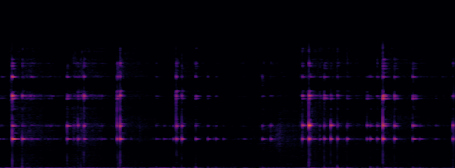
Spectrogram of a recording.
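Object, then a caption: Amber glass bottle. An upright, hollow amber (brown) glass bottle, its fill level not visible, is tapped with short fingernails and fingertips. The result is a quick series of light, bright glassy clinks and ticks with a high ring that fades almost at once, over a soft low rumble.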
